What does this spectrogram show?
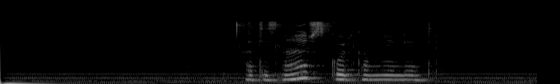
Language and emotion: Russian, sad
